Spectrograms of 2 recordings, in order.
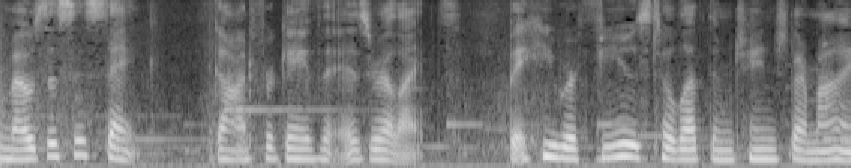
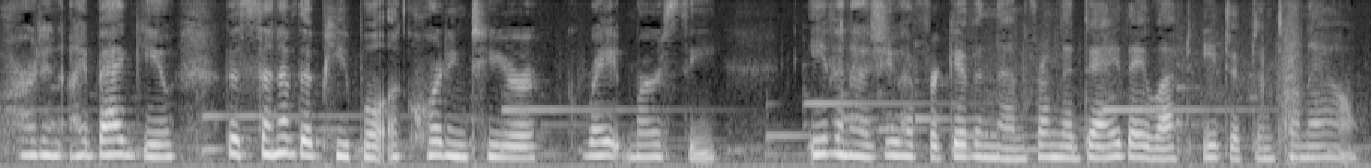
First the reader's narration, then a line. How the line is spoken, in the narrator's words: And Moses pleaded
